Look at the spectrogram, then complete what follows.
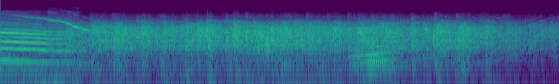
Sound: crowd Applauding

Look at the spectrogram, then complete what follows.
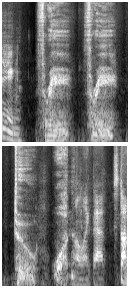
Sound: croaking

